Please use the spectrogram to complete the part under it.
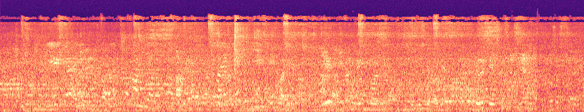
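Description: A crowd of visitors murmurs in a large echoing hall.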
